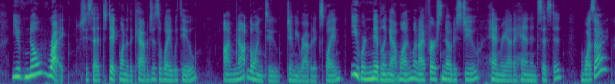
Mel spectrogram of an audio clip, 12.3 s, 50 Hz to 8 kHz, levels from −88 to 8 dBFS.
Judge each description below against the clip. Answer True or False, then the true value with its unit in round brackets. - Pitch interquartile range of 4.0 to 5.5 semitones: True (4.7 semitones)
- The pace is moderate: True (175 wpm)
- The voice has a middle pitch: True (155 Hz)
